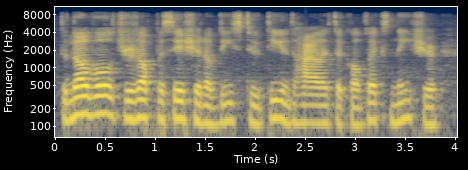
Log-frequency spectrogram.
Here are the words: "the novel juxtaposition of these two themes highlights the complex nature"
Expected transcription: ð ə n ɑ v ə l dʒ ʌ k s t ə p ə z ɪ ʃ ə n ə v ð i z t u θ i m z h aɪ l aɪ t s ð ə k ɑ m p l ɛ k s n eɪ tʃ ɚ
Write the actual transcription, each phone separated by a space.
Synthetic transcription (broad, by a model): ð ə n ɑ v ə l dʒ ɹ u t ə p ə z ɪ ʃ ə n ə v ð i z t u t i m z h aɪ l aɪ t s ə k ɑ m p l ɛ k s n eɪ tʃ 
